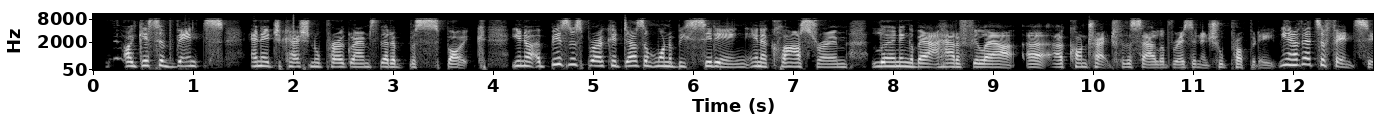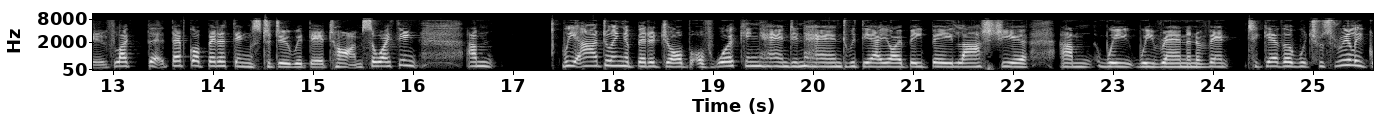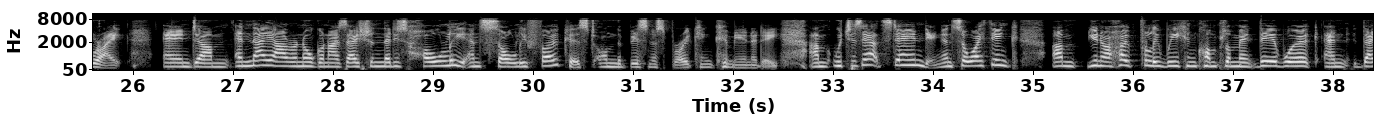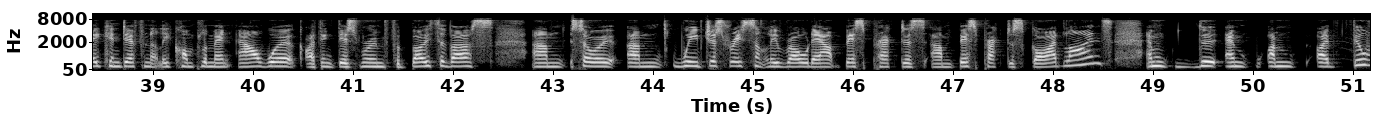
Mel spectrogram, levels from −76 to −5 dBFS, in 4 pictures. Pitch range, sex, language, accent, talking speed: 215-255 Hz, female, English, Australian, 180 wpm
